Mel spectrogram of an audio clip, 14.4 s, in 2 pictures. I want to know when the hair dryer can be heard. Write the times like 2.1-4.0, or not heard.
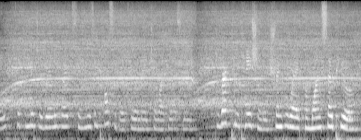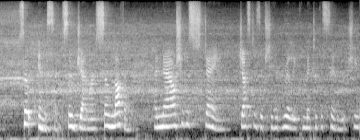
0.0-14.3.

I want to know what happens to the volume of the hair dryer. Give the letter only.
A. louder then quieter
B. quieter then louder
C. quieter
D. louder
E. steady
C.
